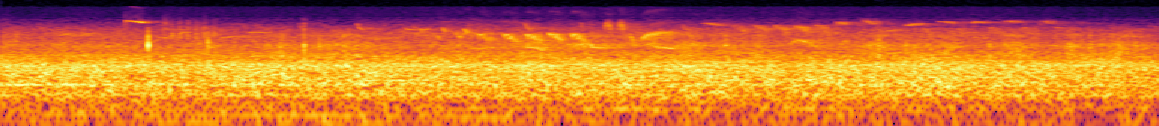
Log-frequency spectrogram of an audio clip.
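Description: Near silence: faint outdoor ambience by open water, with a run of faint bird chirps through the middle and a faint click about a second in.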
